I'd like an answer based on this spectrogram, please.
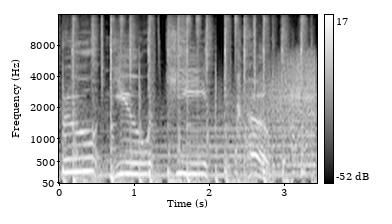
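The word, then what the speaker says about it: Fuyuhiko: last name is my first name is pronounced boo you he code i'm still an inexperienced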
